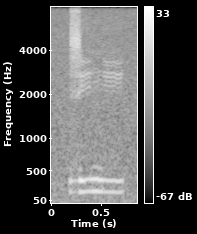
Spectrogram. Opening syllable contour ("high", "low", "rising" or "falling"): high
